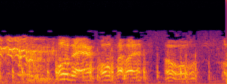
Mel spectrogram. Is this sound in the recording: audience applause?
no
